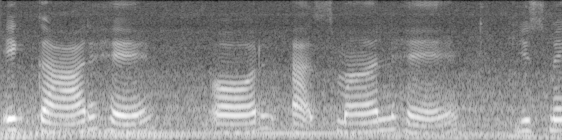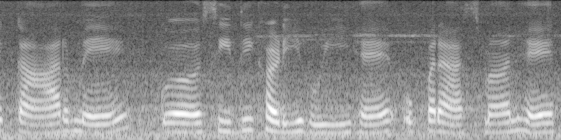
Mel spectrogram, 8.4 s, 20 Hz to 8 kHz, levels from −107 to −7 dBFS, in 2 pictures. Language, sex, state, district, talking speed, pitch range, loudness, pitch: Hindi, female, Bihar, Jamui, 120 wpm, 185-215 Hz, -18 LUFS, 195 Hz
